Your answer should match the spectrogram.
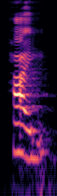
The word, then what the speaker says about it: high: High, G is silent.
